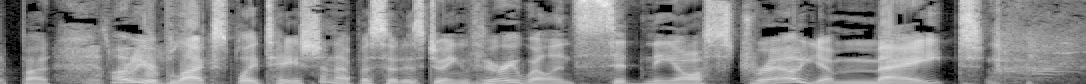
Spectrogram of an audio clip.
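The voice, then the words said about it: Terrible put-on Australian accent. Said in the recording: “Accent is terrible.”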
